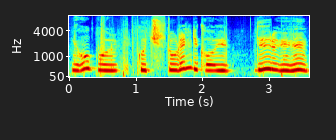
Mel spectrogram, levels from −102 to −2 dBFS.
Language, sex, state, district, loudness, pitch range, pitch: Hindi, male, Himachal Pradesh, Shimla, -12 LUFS, 255-290 Hz, 270 Hz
